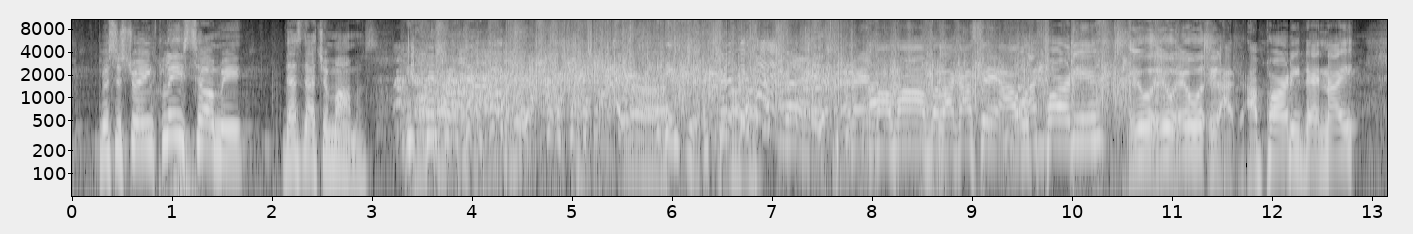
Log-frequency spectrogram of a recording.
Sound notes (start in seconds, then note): 3.3 laughing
